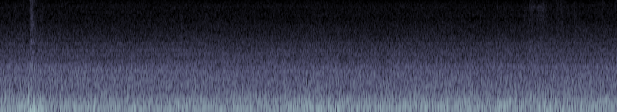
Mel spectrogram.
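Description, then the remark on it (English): A steady, low rumbling drone fills the cabin of a moving car that is falling apart, with extensive rust beneath it. Constant road and engine noise with no voices holds at an even level throughout. “This car is falling apart, by the way. I wouldn't be surprised if it falls apart on me while I'm driving.”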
